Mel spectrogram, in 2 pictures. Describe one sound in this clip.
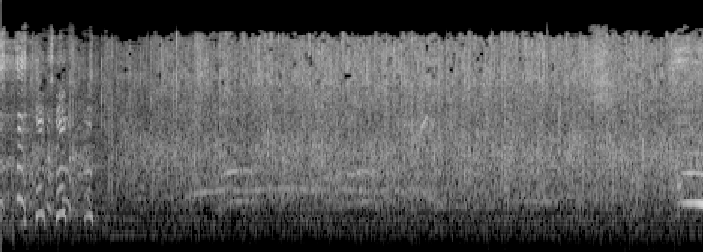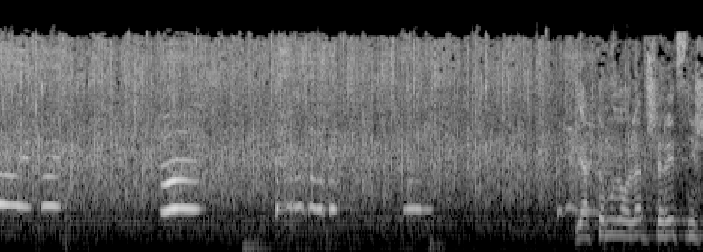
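An audience laughs and roars in a large hall.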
